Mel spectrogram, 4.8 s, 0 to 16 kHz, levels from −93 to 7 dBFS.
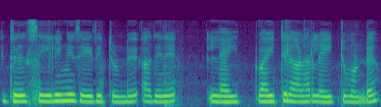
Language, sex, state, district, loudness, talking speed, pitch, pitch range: Malayalam, female, Kerala, Kozhikode, -15 LUFS, 115 wpm, 200 Hz, 195-210 Hz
